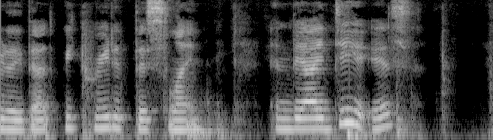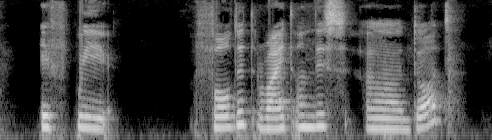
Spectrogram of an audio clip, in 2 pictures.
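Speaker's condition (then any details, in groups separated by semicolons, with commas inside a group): No condition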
